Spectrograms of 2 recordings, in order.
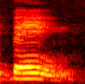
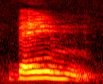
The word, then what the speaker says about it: bem: So the trick is when we have the M at the end of a word, we do not close our lips. So I don't say bem, never.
